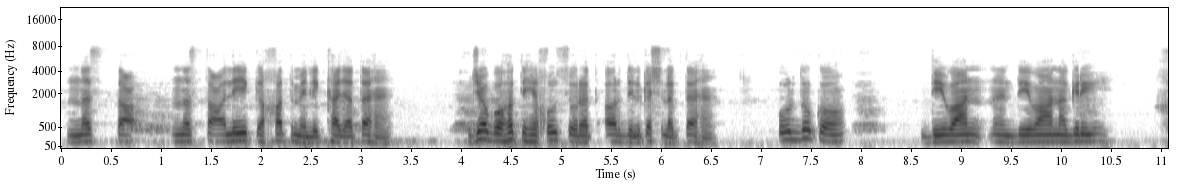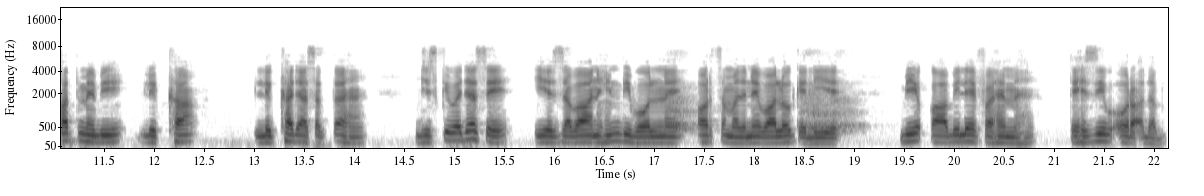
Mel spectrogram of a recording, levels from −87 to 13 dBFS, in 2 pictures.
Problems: constant background noise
